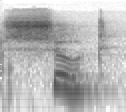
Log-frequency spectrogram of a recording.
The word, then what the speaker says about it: suit: Sweet es dulce, pero Okay. suit no se pronuncia la I latina. Se pronuncia como si no estuviera.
